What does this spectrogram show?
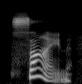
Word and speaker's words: sign: Sign. S I G N. You say sign. Design to pronounced design.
